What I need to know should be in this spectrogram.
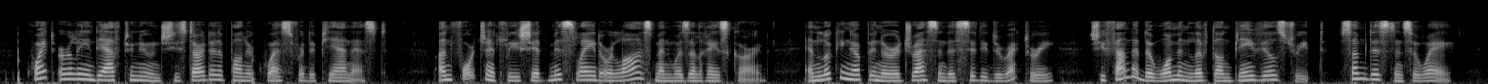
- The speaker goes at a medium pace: Yes, average, 175 wpm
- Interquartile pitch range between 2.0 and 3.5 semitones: No, average, 4.4 semitones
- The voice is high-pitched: No, medium, 180 Hz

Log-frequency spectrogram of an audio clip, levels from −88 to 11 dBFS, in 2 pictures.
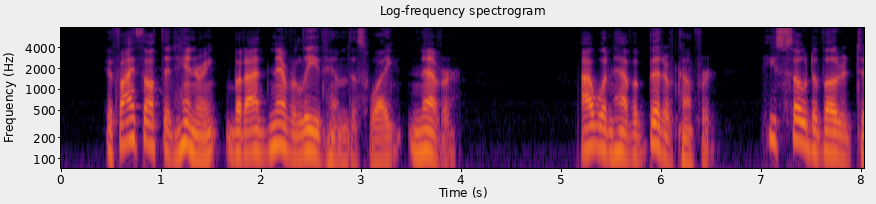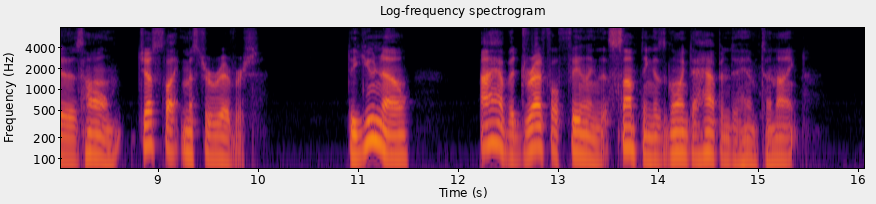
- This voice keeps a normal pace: Yes, average, 170 wpm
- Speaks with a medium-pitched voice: No, low, 120 Hz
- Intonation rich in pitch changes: No, average, 4.8 semitones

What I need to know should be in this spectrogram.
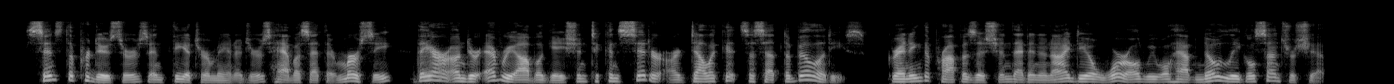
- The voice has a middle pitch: No, low, 125 Hz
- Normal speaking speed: Yes, average, 150 wpm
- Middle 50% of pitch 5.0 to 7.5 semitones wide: Yes, wide, 5.4 semitones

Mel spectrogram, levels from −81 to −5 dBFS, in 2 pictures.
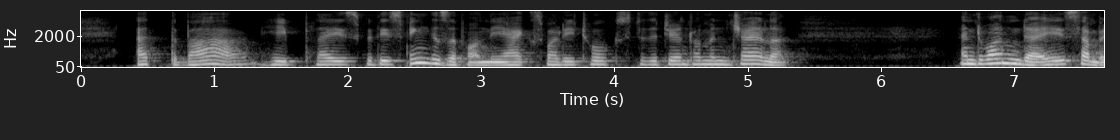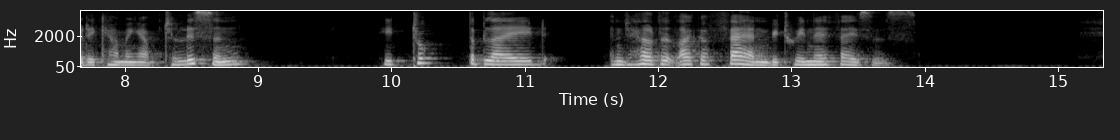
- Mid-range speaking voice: Yes, medium, 175 Hz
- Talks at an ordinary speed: Yes, average, 155 wpm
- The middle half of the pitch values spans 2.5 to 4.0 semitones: Yes, average, 2.8 semitones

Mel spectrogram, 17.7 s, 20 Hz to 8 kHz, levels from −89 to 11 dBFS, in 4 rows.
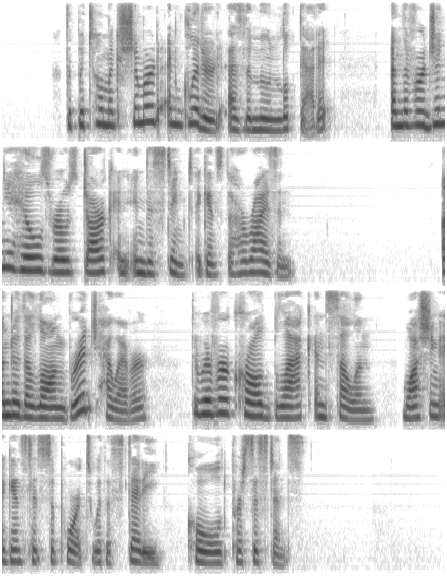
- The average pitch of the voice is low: No, high, 210 Hz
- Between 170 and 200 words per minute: No, average, 150 wpm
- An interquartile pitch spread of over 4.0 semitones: Yes, average, 4.6 semitones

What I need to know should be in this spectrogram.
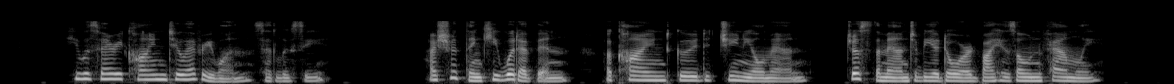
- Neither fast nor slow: Yes, average, 160 wpm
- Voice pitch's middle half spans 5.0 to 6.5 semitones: Yes, wide, 5.6 semitones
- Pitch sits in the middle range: Yes, medium, 175 Hz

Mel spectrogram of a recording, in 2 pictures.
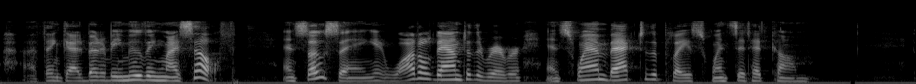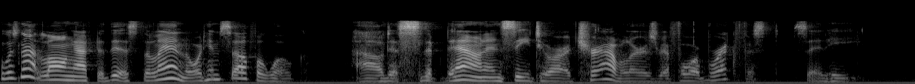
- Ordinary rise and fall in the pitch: No, wide, 5.9 semitones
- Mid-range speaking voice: Yes, medium, 170 Hz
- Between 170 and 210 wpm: No, average, 160 wpm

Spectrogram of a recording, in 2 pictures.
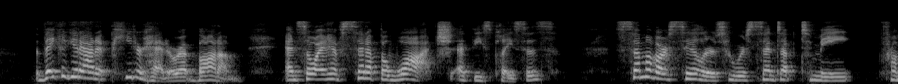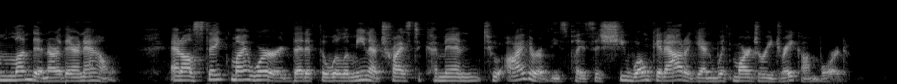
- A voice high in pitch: Yes, high, 195 Hz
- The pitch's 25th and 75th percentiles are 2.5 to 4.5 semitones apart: No, average, 5.1 semitones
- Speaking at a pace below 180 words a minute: No, fast, 205 wpm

